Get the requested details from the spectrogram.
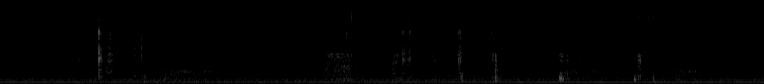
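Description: A small knife scrapes and taps softly on paper.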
